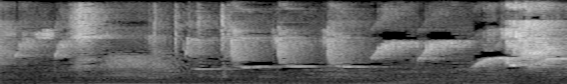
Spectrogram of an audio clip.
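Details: A greater green leafbird sings a rapid, unbroken medley of mimicked high chirps, slurred whistles and a sweet rising note, said to sound like a magpie-robin, with a faint low hum underneath.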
